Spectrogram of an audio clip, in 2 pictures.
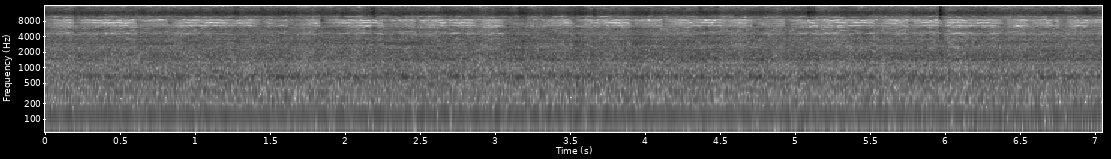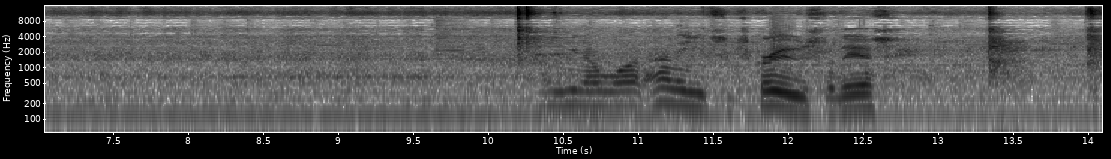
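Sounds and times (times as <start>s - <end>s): low mechanical machine hum: 0.0s - 14.0s.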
